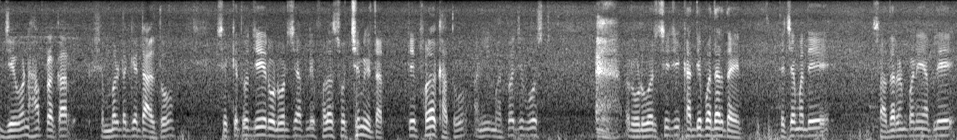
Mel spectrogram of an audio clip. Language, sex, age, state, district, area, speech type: Marathi, male, 45-60, Maharashtra, Osmanabad, rural, spontaneous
